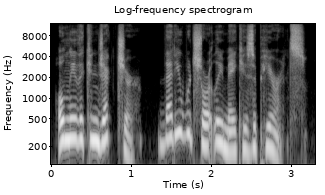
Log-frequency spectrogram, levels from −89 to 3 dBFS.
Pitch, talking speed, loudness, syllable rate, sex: 215 Hz, 180 wpm, -16 LUFS, 6.1 syllables/s, female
